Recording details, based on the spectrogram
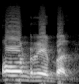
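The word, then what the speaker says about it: honourable: जैसे अपने पास एक वर्ड आएगा एयर, एयर है, एरेस है, ऑनर या ऑनरेबल, आवर है, ऑनेस्ट है। ये एच से शुरू होते हैं लेकिन इनका जो एच है वो साइलेंट है।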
